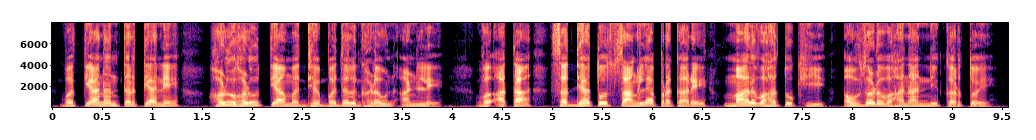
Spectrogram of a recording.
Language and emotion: Marathi, neutral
